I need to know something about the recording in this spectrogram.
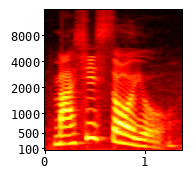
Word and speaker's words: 맛있어요: 맛있어요. You could see the first syllable, 맛.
